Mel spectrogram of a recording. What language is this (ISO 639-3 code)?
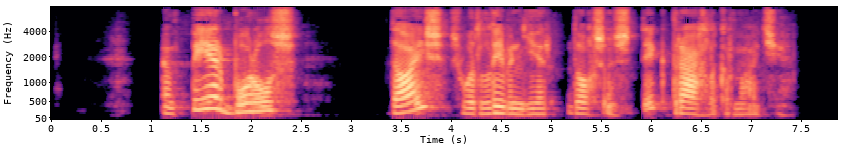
fry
